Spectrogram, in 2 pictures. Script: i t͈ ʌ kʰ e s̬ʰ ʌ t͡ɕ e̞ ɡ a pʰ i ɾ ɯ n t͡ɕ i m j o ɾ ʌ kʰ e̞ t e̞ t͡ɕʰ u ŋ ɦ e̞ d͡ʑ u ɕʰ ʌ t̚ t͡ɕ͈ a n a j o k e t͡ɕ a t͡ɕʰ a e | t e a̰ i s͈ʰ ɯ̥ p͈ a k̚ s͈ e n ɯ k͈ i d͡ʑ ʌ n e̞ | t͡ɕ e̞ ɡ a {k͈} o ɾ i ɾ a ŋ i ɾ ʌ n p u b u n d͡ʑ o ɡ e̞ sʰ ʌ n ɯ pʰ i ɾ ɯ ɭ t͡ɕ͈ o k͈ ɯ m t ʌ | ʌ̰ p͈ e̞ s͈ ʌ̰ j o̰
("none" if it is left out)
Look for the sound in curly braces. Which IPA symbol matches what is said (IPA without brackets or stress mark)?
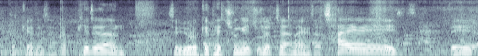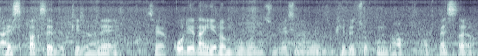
k͈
